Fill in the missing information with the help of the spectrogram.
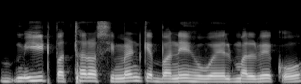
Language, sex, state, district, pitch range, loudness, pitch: Hindi, male, Jharkhand, Jamtara, 135-155 Hz, -17 LUFS, 145 Hz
